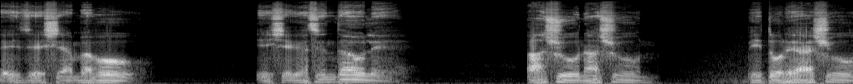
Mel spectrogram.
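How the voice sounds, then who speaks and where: A man does a put-on character voice that is raspy, with a very deep, low pitch. He speaks at a very slow pace with fairly even intonation. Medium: read story. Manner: jovial, overfamiliar, insistent.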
